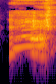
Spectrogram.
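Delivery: high, loud gasp then a sharp "Ah"; collapsing into bed with a gasp; pained gasp and groan. Retold or imitated. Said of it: "I was like".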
